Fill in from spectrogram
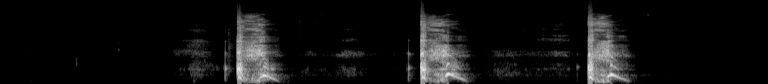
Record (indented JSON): {
  "three_cough_length": "7.7 s",
  "three_cough_amplitude": 32768,
  "three_cough_signal_mean_std_ratio": 0.28,
  "survey_phase": "alpha (2021-03-01 to 2021-08-12)",
  "age": "45-64",
  "gender": "Female",
  "wearing_mask": "No",
  "symptom_none": true,
  "smoker_status": "Never smoked",
  "respiratory_condition_asthma": false,
  "respiratory_condition_other": false,
  "recruitment_source": "REACT",
  "submission_delay": "18 days",
  "covid_test_result": "Negative",
  "covid_test_method": "RT-qPCR"
}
